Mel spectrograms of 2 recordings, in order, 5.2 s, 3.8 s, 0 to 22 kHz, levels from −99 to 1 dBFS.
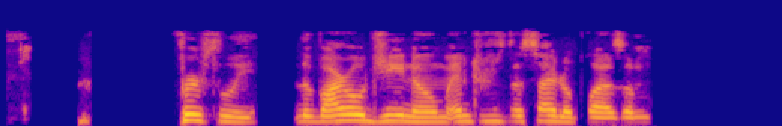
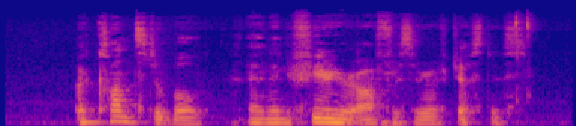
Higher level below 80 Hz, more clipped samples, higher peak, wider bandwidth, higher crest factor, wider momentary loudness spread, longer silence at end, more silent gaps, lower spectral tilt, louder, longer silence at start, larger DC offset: about the same, -62 dBFS vs -64 dBFS; neither; first, -2 dBFS vs -16 dBFS; second, 8 kHz vs 14.5 kHz; about the same, 18 dB vs 20 dB; first, 19 LU vs 13 LU; first, 0.9 s vs 0.3 s; first, 0.21-0.50 s, 0.61-1.14 s, 1.72-1.95 s vs none; about the same, -6 dB/octave vs -5.5 dB/octave; first, -19 LUFS vs -35 LUFS; second, 0.15 s vs 0.5 s; neither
